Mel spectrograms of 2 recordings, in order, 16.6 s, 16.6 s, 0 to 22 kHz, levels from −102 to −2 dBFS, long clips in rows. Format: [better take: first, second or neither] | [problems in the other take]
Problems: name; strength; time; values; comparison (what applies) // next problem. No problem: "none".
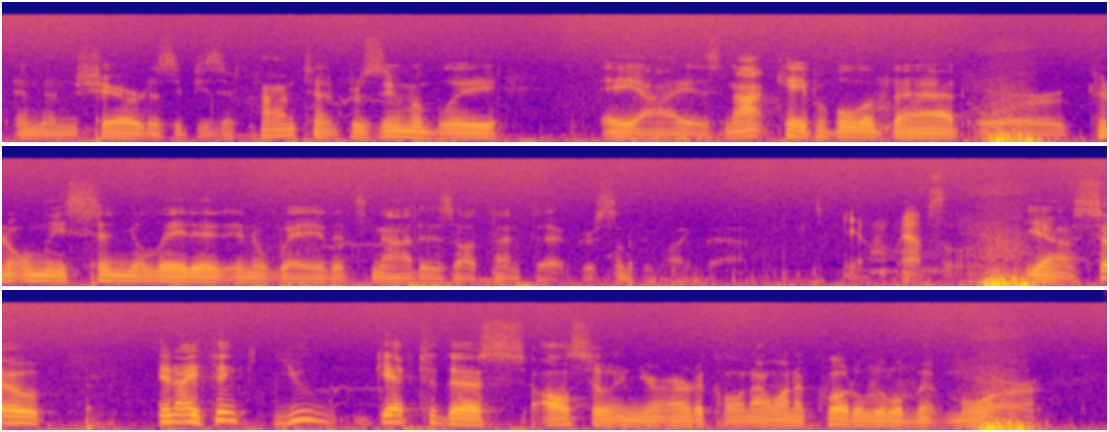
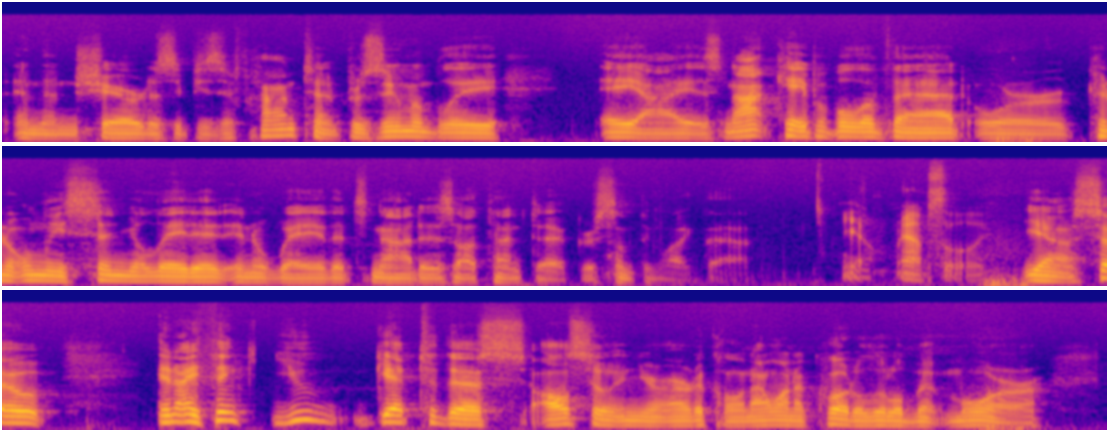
second | hiss; loud; throughout; 5 dB below the speech; faint in the second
